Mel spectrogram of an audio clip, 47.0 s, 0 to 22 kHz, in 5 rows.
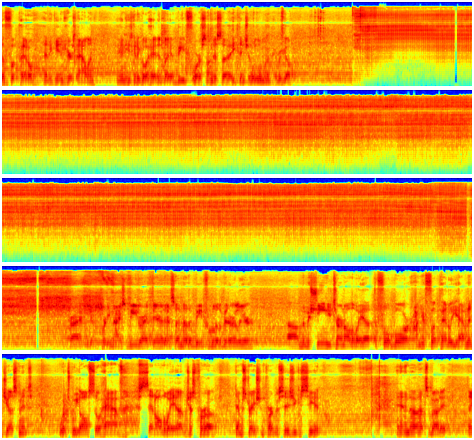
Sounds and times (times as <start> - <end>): Speech: 0.0 - 5.9, 29.5 - 33.3, 33.9 - 38.2, 38.8 - 44.0, 45.5 - 47.0.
